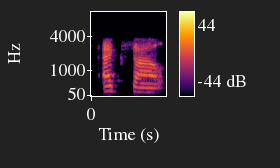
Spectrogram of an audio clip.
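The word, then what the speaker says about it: Xyzal: a new antihistamine called i'm going to hopefully pronounce this correctly exile x y z a l is that in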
